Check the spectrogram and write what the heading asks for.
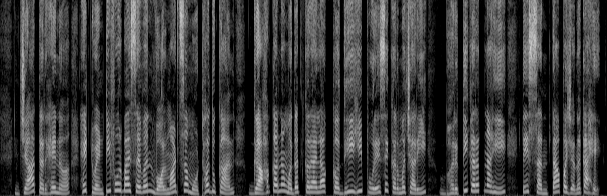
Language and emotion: Marathi, disgusted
